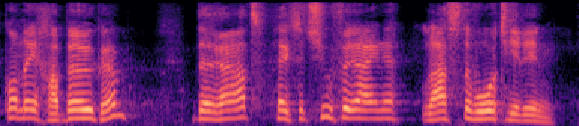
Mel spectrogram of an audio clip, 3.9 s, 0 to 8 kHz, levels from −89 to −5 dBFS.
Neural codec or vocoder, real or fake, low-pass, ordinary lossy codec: codec, 16 kHz, 1.1 kbps, Voila-Tokenizer; fake; none; none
